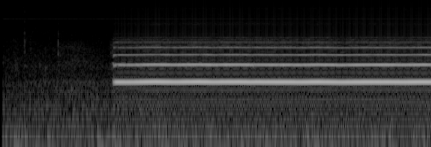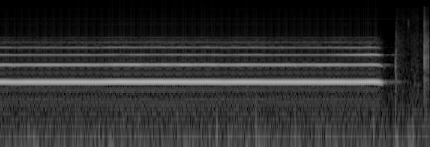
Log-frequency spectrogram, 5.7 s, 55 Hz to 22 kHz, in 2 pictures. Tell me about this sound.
celia ramain02
La (A) au Pipeau Irlandais note tenue
Typologie:
N:continu tonique
Morphologie:
*Masse:son seul tonique
*Timbre harmonique: clair
*Allure:débit régulier,sans saccade
*Dynamique: attaque franche , son droit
